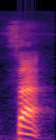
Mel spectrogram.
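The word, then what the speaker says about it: ث: Huruf sa ini yang difokuskan adalah huruf S-nya. T-nya seperti tidak diucapkan tapi tetap terdengar. Kebalikannya dengan yang huruf ta tadi, kalau yang ta tadi S-nya yang dikecilkan. Ya, S-nya yang dikecilkan, T-nya yang dibesarkan. Kalau yang sa ini kebalik, T-nya kecilkan, S-nya besarkan.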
